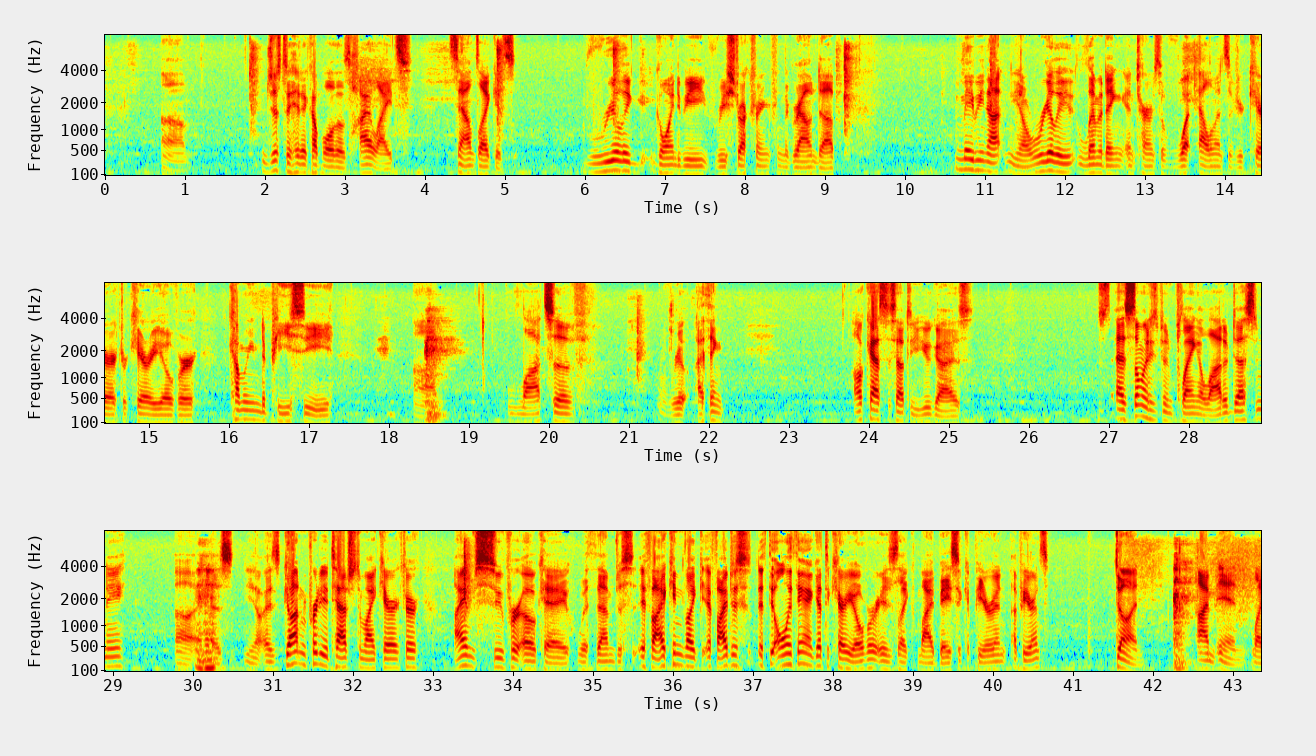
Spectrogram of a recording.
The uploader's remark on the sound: Game in the background: Overwatch.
